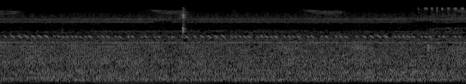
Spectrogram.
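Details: Insect song in a nature setting: a continuous rapid pulsing trill at mid-high pitch with a fainter very high buzzing layer, set against a thick, uniform wash of chirring background sound and one brief click.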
